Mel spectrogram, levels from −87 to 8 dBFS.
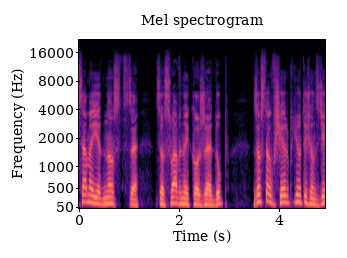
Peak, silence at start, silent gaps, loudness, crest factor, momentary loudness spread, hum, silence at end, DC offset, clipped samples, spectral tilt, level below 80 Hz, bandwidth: -2 dBFS; 0 s; none; -17 LUFS; 16 dB; 5 LU; none; 0 s; under 0.1%; under 0.1%; -6 dB/octave; -58 dBFS; 15 kHz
